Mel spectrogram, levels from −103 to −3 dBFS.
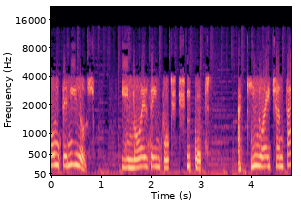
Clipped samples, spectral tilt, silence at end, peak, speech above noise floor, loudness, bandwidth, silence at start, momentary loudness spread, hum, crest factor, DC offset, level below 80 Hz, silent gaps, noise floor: under 0.1%; -6 dB/octave; 0 s; -6 dBFS; 26 dB; -19 LUFS; 12.5 kHz; 0 s; 8 LU; none; 12 dB; under 0.1%; -48 dBFS; none; -44 dBFS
